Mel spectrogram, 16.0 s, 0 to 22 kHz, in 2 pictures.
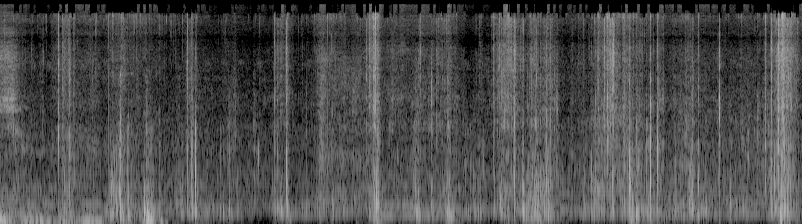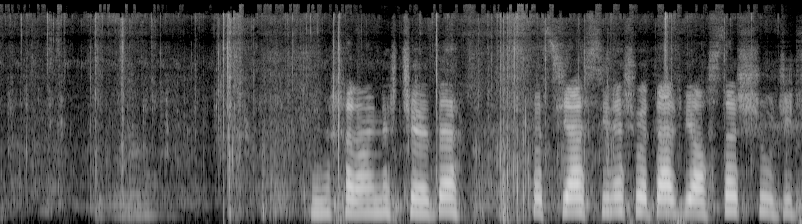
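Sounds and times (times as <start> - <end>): dry plant stems rustling: 0.0 - 15.8
stems snapping: 2.6 - 3.0, 3.6 - 9.3, 10.2 - 10.6, 12.2 - 15.6.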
